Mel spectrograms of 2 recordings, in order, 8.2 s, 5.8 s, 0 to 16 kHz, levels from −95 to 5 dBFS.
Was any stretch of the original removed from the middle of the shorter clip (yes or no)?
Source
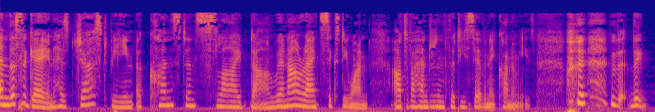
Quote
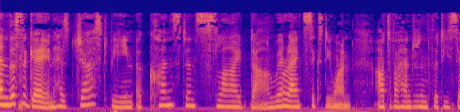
yes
